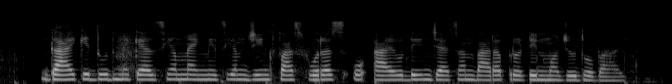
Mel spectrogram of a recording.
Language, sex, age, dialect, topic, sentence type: Magahi, female, 18-24, Southern, agriculture, statement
